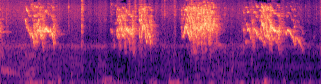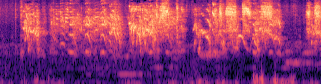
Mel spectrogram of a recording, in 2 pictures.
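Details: Budgies chirping: repeated bursts of buzzy, high-pitched chatter roughly once a second, merging into a longer warble, over a soft low background rumble.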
